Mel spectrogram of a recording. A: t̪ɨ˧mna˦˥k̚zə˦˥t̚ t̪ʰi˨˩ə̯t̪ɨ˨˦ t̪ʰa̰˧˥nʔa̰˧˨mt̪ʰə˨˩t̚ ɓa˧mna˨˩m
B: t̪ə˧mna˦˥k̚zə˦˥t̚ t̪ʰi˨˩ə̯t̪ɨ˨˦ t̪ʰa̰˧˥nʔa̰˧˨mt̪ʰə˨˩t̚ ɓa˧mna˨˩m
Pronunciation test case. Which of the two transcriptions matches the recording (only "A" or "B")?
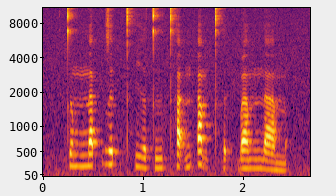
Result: B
